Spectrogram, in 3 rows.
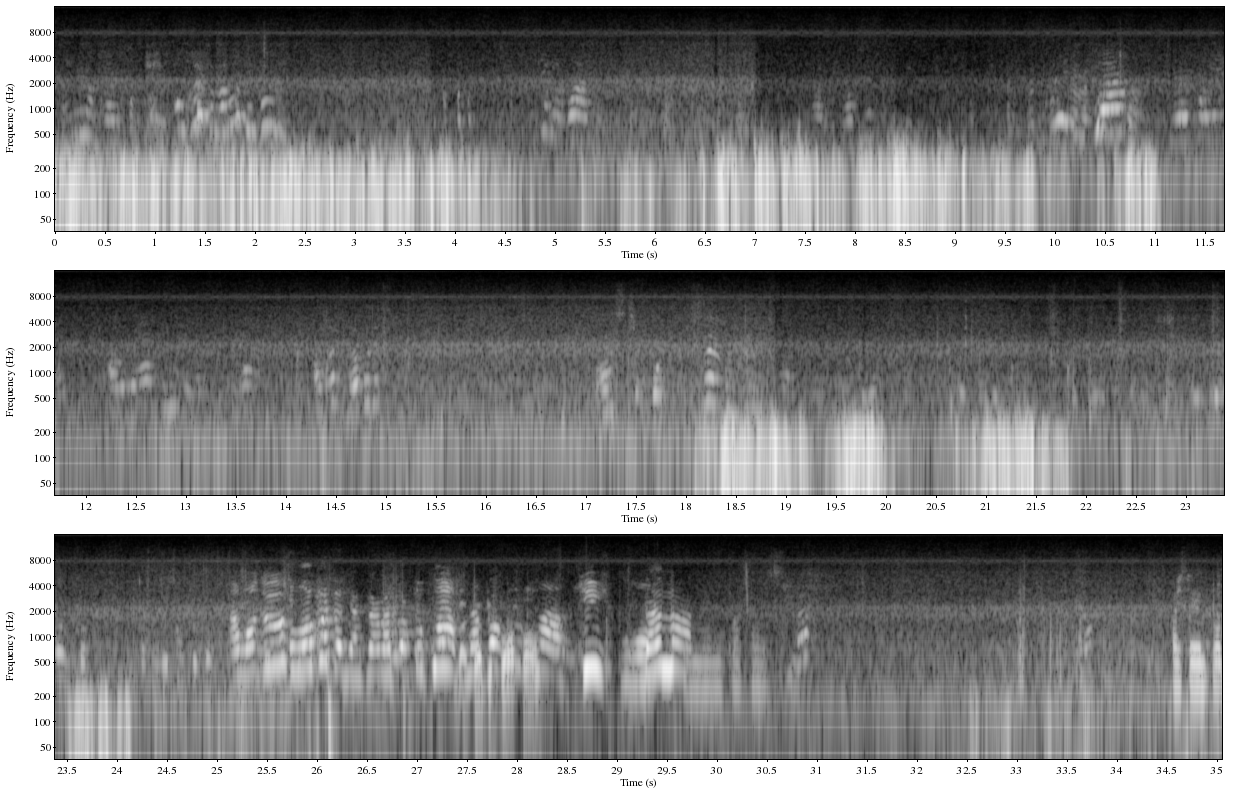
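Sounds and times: constant low hum: 0.0s - 35.0s
even hiss: 0.0s - 35.0s.

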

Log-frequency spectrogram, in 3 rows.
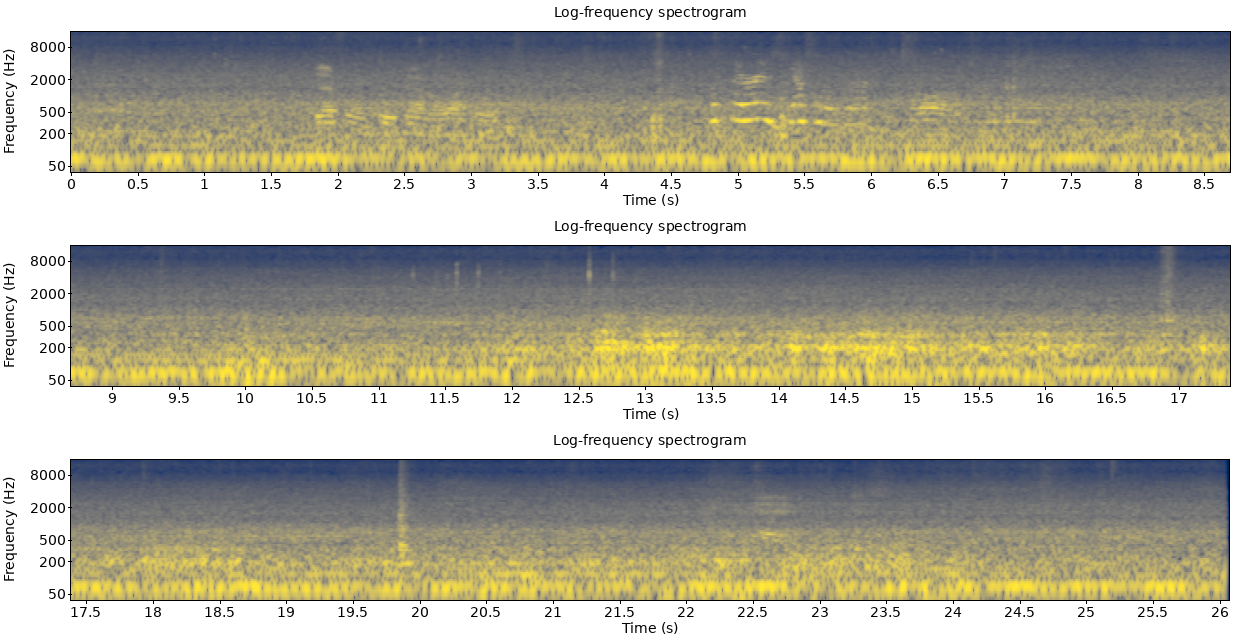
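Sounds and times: distant thunder rumble: 0.0s - 26.0s
steady rain: 0.0s - 26.0s
sharp clicks: 11.2s - 12.9s.

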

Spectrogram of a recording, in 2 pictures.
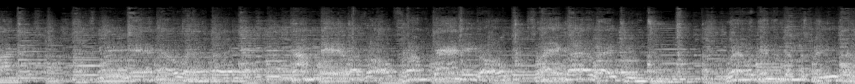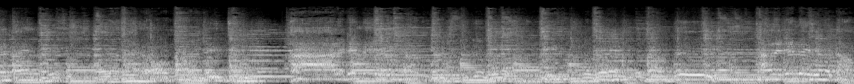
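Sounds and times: acoustic guitar strumming: 0.0s - 17.0s
double bass plucking: 0.0s - 17.0s.

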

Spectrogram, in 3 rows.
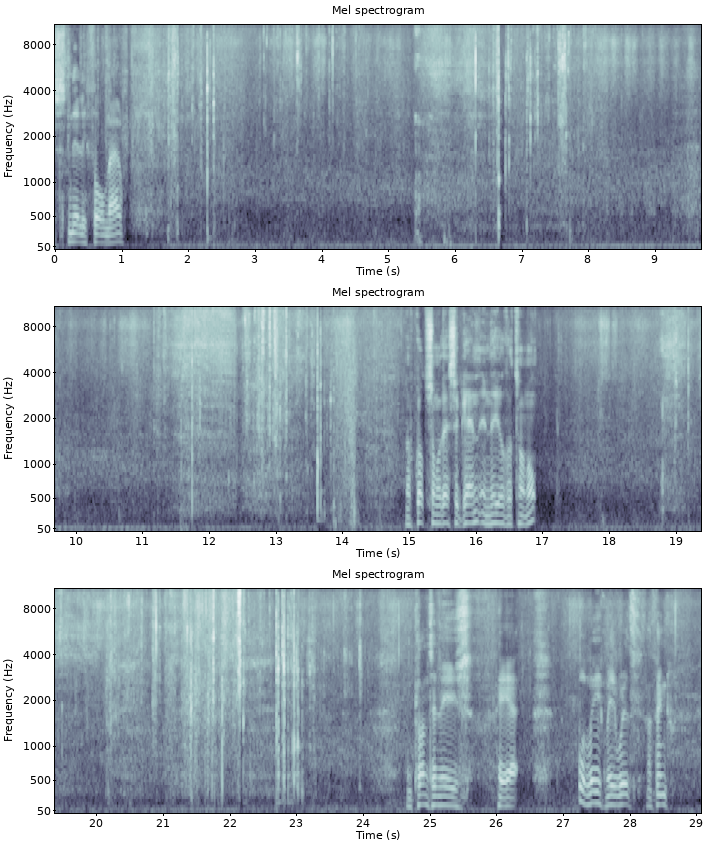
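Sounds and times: light clicks and rustles: 0.0s - 14.8s
hands scraping soil: 0.0s - 15.9s, 17.2s - 28.8s
low steady hum: 0.0s - 29.0s.

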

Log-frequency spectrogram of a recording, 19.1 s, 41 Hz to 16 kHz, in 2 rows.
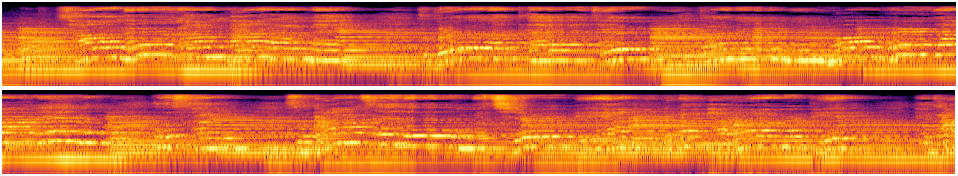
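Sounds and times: digital piano: 0.0s - 19.0s
woman singing: 0.0s - 19.0s.

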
